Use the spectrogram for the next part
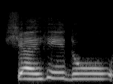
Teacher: دو جو ہے وہ 2 حرکات کھینچے گا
